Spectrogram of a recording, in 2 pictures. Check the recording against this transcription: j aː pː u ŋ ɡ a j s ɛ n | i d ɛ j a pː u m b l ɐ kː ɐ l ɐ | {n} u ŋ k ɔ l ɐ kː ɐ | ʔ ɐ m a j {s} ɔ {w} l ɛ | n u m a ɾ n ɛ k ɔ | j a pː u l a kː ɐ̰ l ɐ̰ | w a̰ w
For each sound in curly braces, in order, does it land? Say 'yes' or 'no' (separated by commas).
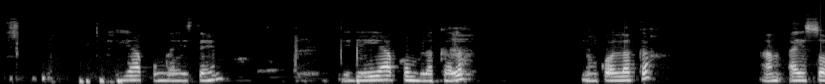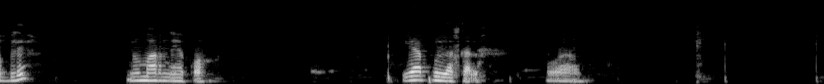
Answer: yes, yes, no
